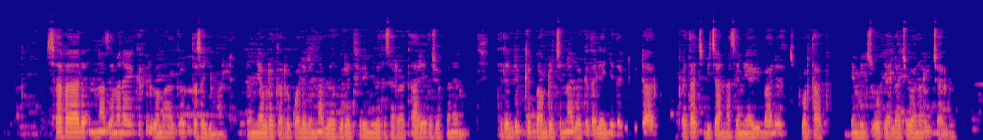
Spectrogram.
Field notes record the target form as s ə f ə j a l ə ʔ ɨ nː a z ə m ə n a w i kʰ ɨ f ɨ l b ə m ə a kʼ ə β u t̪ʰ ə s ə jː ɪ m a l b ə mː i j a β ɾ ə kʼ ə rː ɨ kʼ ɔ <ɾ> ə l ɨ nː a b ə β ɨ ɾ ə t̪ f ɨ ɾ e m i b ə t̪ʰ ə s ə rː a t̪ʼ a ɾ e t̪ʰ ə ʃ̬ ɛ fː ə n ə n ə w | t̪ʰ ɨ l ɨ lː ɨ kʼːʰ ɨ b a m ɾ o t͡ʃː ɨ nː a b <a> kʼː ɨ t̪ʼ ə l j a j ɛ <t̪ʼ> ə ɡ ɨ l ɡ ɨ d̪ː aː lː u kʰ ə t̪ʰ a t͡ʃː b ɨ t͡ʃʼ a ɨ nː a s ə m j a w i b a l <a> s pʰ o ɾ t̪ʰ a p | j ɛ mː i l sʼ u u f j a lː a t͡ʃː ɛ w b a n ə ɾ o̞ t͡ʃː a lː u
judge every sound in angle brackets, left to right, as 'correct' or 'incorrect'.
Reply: incorrect, incorrect, correct, incorrect

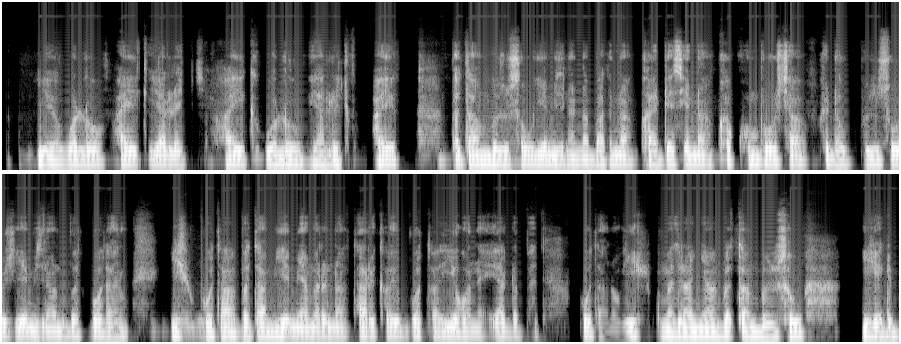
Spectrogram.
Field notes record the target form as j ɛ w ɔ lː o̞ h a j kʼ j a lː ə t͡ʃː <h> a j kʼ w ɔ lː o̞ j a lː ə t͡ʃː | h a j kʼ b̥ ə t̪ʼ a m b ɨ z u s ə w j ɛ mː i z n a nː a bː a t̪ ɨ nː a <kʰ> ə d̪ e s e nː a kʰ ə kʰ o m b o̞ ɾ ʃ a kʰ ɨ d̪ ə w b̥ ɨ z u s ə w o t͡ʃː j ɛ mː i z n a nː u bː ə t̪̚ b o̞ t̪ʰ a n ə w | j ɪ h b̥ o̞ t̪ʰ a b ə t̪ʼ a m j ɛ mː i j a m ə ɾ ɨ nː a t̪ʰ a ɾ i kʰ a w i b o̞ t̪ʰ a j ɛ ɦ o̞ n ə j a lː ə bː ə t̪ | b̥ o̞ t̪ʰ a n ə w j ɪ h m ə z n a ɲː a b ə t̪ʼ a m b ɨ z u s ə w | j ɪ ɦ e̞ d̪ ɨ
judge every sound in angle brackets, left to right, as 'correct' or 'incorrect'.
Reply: correct, correct

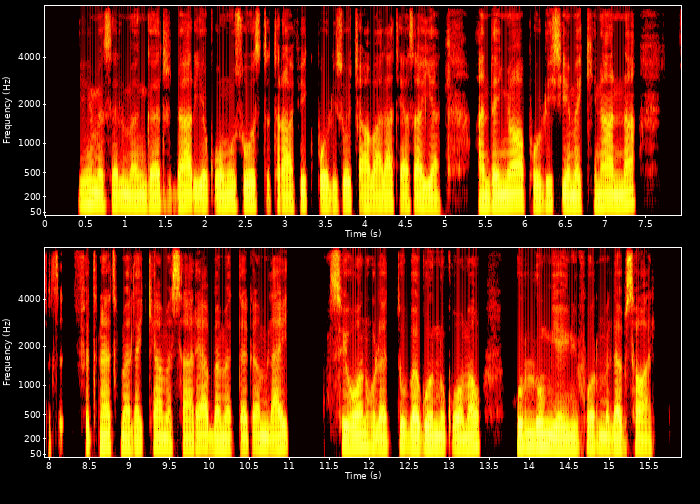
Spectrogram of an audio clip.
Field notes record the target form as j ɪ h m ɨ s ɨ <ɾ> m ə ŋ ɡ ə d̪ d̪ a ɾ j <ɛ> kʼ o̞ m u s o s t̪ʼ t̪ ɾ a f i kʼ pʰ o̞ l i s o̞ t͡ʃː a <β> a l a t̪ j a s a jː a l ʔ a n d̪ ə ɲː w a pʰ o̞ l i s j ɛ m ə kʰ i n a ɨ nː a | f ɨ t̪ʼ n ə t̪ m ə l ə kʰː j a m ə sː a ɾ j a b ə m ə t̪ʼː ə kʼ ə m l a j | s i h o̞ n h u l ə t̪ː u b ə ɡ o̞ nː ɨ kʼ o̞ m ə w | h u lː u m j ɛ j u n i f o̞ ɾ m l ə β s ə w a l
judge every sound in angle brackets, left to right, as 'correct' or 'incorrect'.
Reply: incorrect, correct, correct

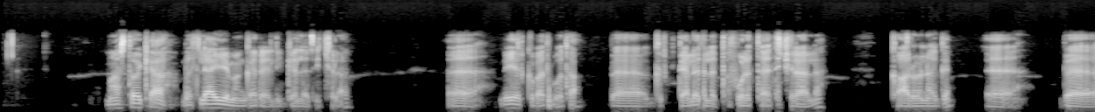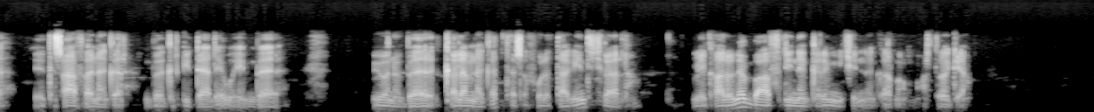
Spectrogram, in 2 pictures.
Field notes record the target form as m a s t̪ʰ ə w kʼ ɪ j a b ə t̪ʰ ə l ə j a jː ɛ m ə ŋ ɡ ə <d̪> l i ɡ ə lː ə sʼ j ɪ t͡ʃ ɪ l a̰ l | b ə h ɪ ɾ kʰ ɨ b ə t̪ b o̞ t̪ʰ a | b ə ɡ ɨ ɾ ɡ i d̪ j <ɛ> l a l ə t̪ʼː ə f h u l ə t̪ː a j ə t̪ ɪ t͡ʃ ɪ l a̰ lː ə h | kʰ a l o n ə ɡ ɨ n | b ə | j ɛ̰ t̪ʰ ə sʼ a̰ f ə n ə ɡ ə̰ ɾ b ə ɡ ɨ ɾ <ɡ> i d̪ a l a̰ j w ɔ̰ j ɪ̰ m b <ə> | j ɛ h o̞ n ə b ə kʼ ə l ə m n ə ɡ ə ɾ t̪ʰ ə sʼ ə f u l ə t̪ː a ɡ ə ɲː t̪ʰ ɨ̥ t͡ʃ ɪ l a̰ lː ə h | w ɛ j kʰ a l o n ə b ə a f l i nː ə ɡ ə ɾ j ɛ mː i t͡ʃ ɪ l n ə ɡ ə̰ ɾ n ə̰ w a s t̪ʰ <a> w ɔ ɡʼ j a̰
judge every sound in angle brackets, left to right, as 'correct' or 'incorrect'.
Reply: correct, incorrect, correct, correct, incorrect

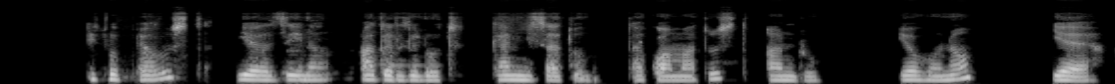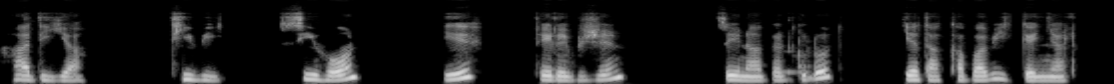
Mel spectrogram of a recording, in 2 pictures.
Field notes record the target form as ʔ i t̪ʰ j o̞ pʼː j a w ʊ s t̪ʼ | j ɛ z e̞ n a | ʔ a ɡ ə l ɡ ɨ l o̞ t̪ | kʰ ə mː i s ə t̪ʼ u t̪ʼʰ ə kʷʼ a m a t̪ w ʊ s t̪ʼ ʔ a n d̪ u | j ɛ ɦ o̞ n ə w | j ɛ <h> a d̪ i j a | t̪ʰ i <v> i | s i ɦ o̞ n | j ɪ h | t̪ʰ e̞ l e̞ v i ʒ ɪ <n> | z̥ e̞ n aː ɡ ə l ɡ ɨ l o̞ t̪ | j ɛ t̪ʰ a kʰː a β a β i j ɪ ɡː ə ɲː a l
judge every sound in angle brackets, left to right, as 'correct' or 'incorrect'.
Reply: correct, incorrect, correct

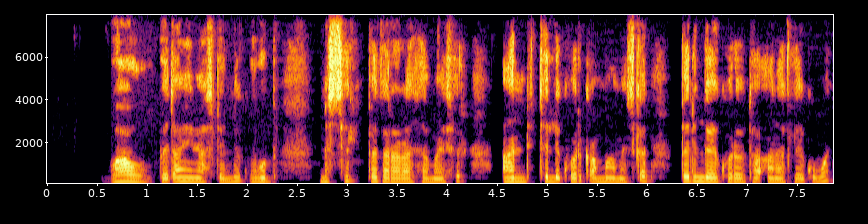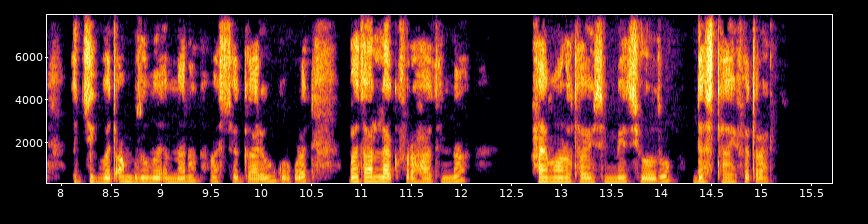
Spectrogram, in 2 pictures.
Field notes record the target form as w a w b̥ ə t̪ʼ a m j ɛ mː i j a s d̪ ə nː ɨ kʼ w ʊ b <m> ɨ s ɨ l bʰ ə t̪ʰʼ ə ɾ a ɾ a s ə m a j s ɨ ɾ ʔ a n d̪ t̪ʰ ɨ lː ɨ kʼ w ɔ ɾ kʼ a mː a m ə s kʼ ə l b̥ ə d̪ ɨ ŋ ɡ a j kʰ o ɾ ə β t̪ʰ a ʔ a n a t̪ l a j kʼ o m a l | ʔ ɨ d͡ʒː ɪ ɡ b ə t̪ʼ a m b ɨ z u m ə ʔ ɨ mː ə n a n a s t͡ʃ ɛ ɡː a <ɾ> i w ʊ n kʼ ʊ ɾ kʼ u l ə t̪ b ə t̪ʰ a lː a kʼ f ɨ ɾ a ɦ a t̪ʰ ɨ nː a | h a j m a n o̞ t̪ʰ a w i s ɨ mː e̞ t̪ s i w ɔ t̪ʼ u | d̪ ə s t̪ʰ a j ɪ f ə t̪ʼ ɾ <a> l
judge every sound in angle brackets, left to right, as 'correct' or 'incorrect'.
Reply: correct, correct, correct

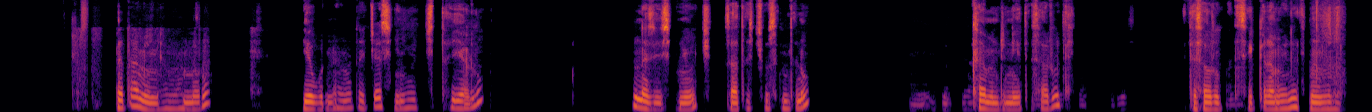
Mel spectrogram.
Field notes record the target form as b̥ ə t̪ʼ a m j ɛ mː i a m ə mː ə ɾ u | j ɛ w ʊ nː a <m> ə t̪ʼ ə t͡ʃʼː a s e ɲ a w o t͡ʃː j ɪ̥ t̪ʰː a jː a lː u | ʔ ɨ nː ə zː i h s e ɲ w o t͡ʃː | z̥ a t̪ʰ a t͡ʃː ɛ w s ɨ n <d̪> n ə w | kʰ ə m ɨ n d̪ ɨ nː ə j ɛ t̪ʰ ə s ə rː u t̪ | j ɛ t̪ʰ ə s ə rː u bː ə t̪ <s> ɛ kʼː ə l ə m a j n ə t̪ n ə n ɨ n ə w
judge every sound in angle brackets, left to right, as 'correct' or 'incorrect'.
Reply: correct, incorrect, correct

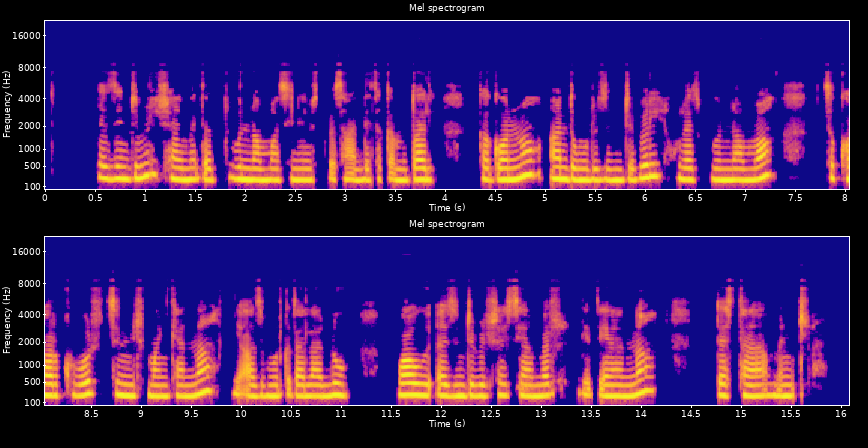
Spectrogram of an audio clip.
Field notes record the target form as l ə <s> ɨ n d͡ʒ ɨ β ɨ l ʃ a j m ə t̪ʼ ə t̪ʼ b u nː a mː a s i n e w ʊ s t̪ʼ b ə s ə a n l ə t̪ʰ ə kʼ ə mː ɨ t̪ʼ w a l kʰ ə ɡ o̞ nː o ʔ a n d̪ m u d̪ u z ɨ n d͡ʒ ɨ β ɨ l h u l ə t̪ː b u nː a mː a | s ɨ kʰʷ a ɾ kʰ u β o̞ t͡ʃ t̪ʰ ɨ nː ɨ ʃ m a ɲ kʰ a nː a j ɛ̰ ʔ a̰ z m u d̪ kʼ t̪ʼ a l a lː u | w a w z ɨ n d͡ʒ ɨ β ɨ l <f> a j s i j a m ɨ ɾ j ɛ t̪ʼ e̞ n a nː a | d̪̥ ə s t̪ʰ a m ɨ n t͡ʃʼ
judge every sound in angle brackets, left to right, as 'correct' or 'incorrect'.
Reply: incorrect, incorrect

